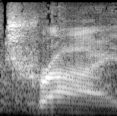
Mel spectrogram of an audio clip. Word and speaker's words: Tri: Monster Hunter Tri, they're telling us to call it. They're putting the pronunciation of the 3 in there.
